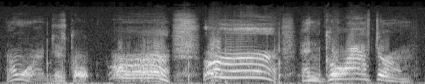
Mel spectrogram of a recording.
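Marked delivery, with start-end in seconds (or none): 1.1-2.8 mock anime power-up yell, high and loud; Goku battle cry. Ranter imagines blasting the evil people, mock Goku battle yell. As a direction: roar like he's charging an energy blast. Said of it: "I wanna go Goku on 'em".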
